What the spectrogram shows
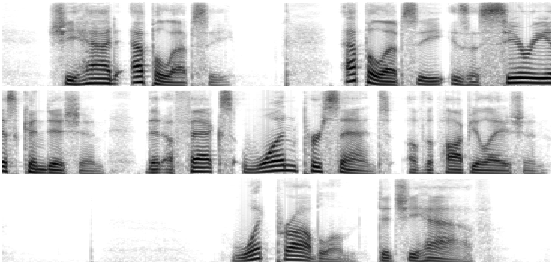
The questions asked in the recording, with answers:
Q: What problem did she have?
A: She had epilepsy.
